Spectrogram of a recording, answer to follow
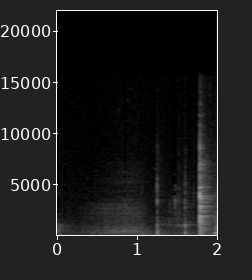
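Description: A slotted spoon knocking against the stainless steel inner pot of an Instant Pot while scooping out steamed vegetables: a soft scrape, then a few light clicks, the loudest just before the end.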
